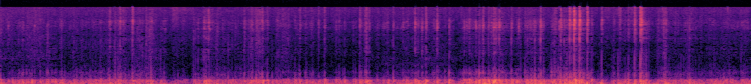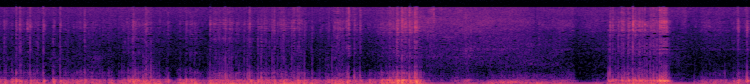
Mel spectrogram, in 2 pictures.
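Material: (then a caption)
Metal mesh. Fingertips of both hands scratch and rub the hollow metal mesh grille head of a silver condenser microphone throughout. The sound is a dense, continuous scraping and rumbling, heavy in the low end, with louder bursts of brighter, hissy friction at moments.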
